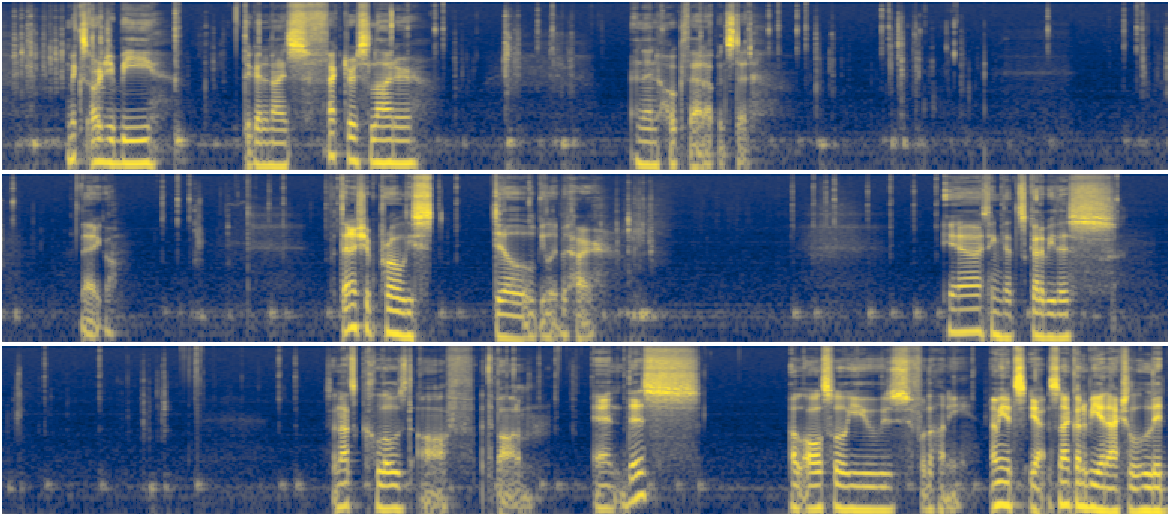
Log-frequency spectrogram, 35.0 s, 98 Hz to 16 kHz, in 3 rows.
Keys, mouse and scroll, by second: 0.1-1.4 typing, 1.8 click, 2.3-3.2 scroll up 1, 3.2-4.3 drag, 4.4 click, 5.1 c, 5.4 click, 5.4 right click, 5.6 x, 6.6-7.5 drag, 7.7 click, 8.0 click, 8.2 x, 8.8 click, 9.2-11.5 drag, 11.2 right click, 11.8-13.6 shift+drag, 13.3 shift+right click, 14.1 scroll down 2, 14.4 middle click, 14.6-14.9 scroll up 3, 14.9 middle click, 15.1 middle click, 16.3-17.8 middle drag, 17.0 click, 19.1-19.9 scroll down 1, 19.9 middle click, 20.0 right click, 20.7 middle click, 21.1 middle click, 21.4 scroll down 1, 22.1 shift+middle click, 22.8-24.7 alt+shift+drag, 24.8 z, 26.5-27.0 scroll down 1, 27.0 scroll up 1, 27.8 alt+middle click, 28.4 alt+middle click, 29.1-30.8 scroll up 2, 31.7-32.6 scroll up 2, 32.4-34.9 middle drag, 32.6-34.3 scroll down 1.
